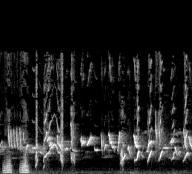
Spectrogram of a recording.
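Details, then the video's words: Javan myna song for prompting stressed or silent caged mynas: two low rising whistles, then a tumbling stream of high whistled slurs and chatter. "Pancingan Jalak MAcet Bunyi / Jalak Stres / Jalak Mabung / Jalak Bisu"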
